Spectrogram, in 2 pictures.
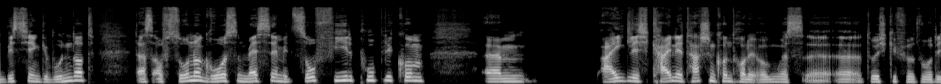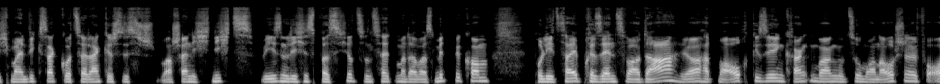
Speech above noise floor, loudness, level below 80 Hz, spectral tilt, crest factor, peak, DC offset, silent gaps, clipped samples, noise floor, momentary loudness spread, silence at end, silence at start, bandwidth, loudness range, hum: over 71 dB; -19 LUFS; -60 dBFS; -4.5 dB/octave; 18 dB; -2 dBFS; under 0.1%; 5.53-5.59 s, 5.88-5.95 s; under 0.1%; under -90 dBFS; 7 LU; 0 s; 0 s; 15.5 kHz; 4 LU; none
